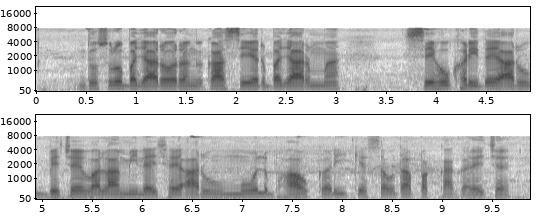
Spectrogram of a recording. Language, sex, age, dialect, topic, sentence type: Maithili, male, 18-24, Angika, banking, statement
